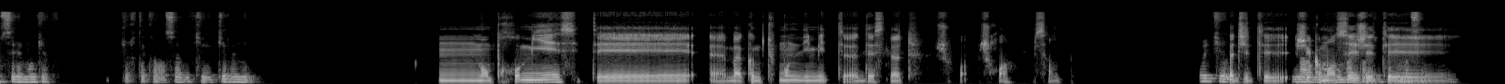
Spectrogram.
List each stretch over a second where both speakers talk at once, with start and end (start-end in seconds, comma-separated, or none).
12.9-14.2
